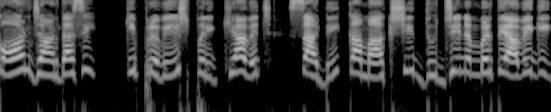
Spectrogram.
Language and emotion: Punjabi, surprised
